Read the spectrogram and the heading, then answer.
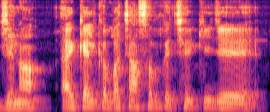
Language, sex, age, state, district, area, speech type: Maithili, male, 18-30, Bihar, Darbhanga, rural, spontaneous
